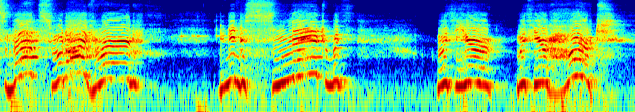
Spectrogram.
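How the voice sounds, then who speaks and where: A female-sounding put-on character voice at an extremely high pitch moves at a very slow pace with long, frequent pauses. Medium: stage play.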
